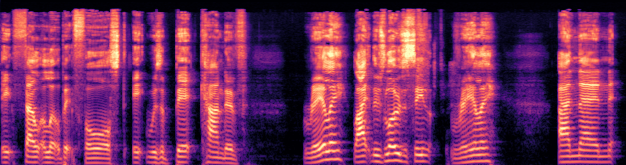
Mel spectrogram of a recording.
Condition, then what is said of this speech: None; typical speech.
